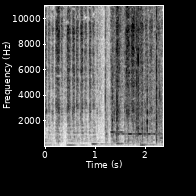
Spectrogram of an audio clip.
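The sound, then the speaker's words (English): Scratchy writing strokes rasp steadily across a surface, a continuous rubbing texture broken by small bursts of friction, with faint low tones in the background. “And there he goes again, writing away.”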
